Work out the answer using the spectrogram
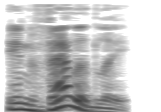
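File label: "invalidly", English, uk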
